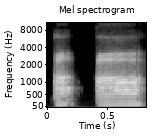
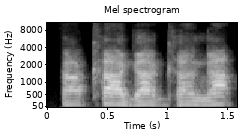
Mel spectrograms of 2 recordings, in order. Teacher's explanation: అ ఆ అనేది కంఠం నుంచి డైరెక్ట్ గా వస్తాం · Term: కంఠ్యాః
